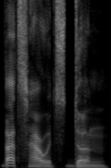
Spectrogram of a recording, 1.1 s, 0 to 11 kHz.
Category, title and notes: Speech > Solo speech
Date YMD : 2025 July 29 Location : Indoors France. Inside a "DIY sound booth" which is just a blanket fort with blankets and micstands. Sennheiser MKE600 P48, no HPF. A pop filter. Speaking roughly 3cm to the tip of the microphone. Weather : Processing : Trimmed and normalised in Audacity.
2025, Adult, Calm, FR-AV2, Generic-lines, Hypercardioid, july, Male, mid-20s, MKE-600, MKE600, Sennheiser, Shotgun-mic, Shotgun-microphone, Single-mic-mono, Tascam, thats-how-its-done, VA, victory, Voice-acting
